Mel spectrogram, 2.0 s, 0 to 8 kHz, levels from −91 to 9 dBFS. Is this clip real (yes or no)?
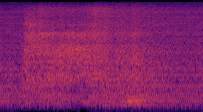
yes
